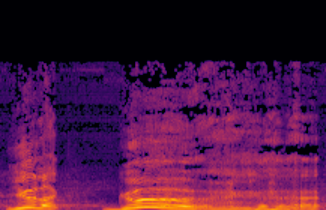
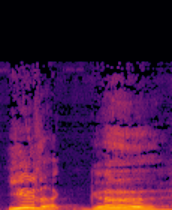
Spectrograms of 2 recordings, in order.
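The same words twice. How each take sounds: First: The words are stretched out and drawn long. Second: The words are said quickly and plainly.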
